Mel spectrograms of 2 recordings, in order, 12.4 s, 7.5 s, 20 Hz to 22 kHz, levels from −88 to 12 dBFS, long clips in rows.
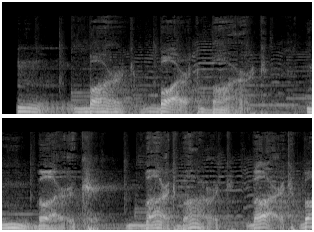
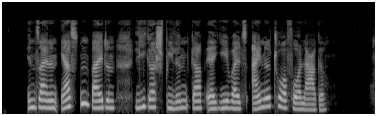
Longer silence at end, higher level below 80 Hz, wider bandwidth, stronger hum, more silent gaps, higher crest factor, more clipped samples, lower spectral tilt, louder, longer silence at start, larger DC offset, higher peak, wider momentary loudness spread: second, 0 s vs 1 s; first, -34 dBFS vs -74 dBFS; first, 13 kHz vs 11.5 kHz; neither; neither; about the same, 16 dB vs 16 dB; neither; first, -8 dB/octave vs -3 dB/octave; about the same, -23 LUFS vs -24 LUFS; second, 0.3 s vs 0.5 s; neither; about the same, -6 dBFS vs -8 dBFS; first, 18 LU vs 9 LU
